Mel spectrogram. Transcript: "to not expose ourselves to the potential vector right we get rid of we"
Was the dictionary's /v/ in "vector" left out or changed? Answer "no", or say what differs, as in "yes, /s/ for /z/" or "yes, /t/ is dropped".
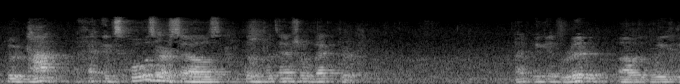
no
